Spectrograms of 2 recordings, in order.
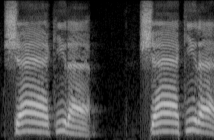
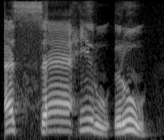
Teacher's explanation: حرف الراء لما تيجي مفتوحة أو لما تيجي مضمومة ويجي قبلها كسر، فورش بيرقق هذه الراء، مثل شاكرة شاكرة، ما يقولش بقى شاكرة كحفص، لا شاكرة.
